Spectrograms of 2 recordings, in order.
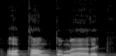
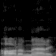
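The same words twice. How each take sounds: First: It is said with a Czech-like accent. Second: It is said in a plain, ordinary accent. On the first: "he would kind of say it like a Czech person would say it" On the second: "instead of saying like uh"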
